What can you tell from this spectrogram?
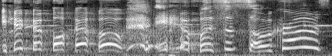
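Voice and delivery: high, giggling disgust at a gross scene; laughing in disgust. Real, not acted. Reading a vomit scene to chat, laughing in disgust. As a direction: laugh it out while squirming.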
